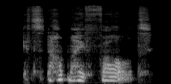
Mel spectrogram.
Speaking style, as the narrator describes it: mumbled

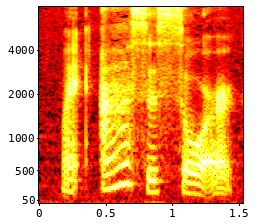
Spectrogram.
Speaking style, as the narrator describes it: Chris grumbled

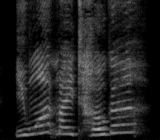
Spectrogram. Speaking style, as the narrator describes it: He yells towards the door

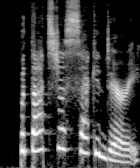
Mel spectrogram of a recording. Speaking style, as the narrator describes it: he added hastily

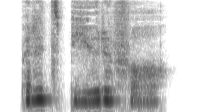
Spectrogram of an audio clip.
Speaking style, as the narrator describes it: murmurs

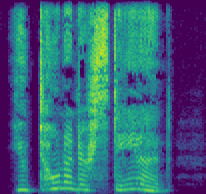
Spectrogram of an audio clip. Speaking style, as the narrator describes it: Gerard says desperately

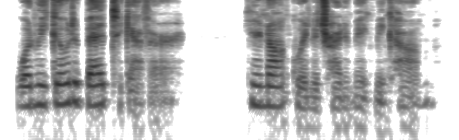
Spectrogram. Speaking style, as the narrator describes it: He murmured

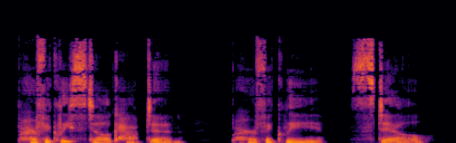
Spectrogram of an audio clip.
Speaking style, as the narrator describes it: he murmurs

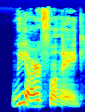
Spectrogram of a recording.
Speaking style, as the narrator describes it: he said in an innocent voice

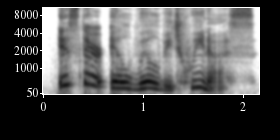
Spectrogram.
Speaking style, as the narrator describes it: Thor asks Clint

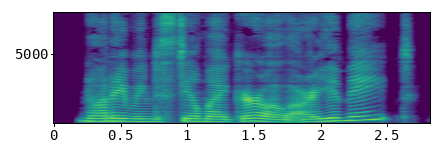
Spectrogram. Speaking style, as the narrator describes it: Neville chuckles

